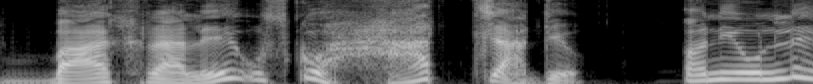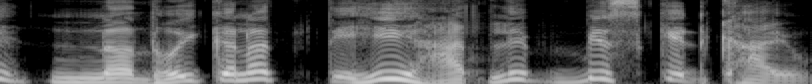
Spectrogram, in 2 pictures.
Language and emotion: Nepali, disgusted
